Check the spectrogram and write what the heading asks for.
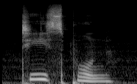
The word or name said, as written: teaspoon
